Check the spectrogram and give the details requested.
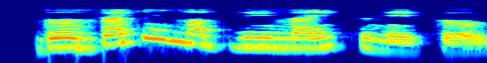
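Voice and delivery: bad put-on French accent sliding into Eastern European. Asked to do a French accent, the speaker tries one; French accent drifting Eastern European. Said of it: "it's still kind of like Eastern European".

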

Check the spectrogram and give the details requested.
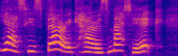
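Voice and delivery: worst-ever mock bad British accent. Quoting an actress's line in a movie, in the worst british accent ever. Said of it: "in the worst British accent in the whole entire world".

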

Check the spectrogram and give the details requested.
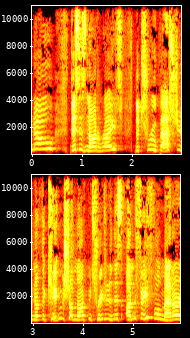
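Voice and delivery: shrill, very high shrieking scream. A character dragged kicking off the stage objects to his treatment: screaming protest. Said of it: "dragged kicking and screaming off the stage going".

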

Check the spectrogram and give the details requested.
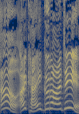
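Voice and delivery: very high, loud, slow and swooping drawl. Retelling Mel Brooks agreeing to turn his movie into a musical: Mel Brooks impression. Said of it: "That's exactly how he sounds".

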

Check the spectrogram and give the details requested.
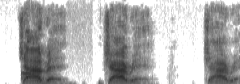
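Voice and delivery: put-on Philly accent. Retelling how a kid always said a name, imitating Lance Yiannou's Philly accent. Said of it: "he had that Philly accent".

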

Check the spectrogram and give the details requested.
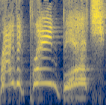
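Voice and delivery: over-animated, very high, overdone exclaiming tone. Recalling a flashback from this season, the speaker does an over-animated Lisa Rinna impression. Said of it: "Lisa Rinna's voice being like".

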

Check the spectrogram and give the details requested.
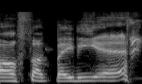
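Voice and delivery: imitated, fake American accent. Retelling what someone overheard when the track ended, in a put-on american accent. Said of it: "he just heard in an American accent".

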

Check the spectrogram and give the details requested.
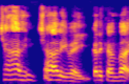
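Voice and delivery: high-pitched, loud screaming voice. Recounting running after someone who had headphones in, retelling a scream. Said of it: "screaming like".

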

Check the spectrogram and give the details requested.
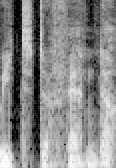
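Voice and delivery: muttered under breath. Speaking in character while looking at a scarecrow tied to a tree: muttered under breath. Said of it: "Under my breath, I mutter".

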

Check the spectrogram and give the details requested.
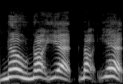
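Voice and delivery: piercing, drawn-out, very high, loud outcry. A girl waving flags on the railway line as an engine approaches, crying out. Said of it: "But Bobby cried".

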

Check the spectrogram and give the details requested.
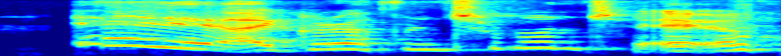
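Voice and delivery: put-on high, laughing, mocking voice.

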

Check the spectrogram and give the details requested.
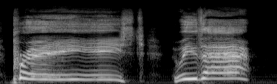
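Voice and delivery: put-on very high, very slow, rough drawn-out screech. Retelling a drunk metalhead on a train getting in his face: imitating someone screaming.

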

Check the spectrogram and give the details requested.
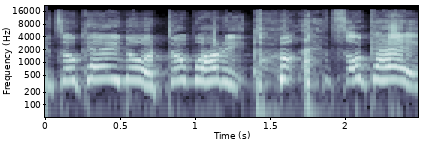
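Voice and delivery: shrill, very loud, high-pitched shouting. Recapping a scene where a man tries to reason with a woman: retelling his shout. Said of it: "you can hear him shout".

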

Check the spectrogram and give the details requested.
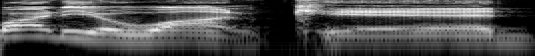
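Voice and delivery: put-on big-screen, Hollywood-style American accent. Retelling what an actor playing Han said: American movie accent. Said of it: "American movie accent".

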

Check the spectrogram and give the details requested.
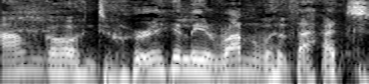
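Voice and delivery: put-on very high, botched Irish accent drifting American. Quoting an Irish woman from the story: Irish accent slipping into American. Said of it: "she was Irish, and I kind of went American".

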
